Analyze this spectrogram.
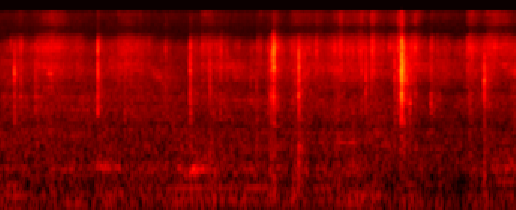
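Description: Faint crinkling of a foil sachet of ice-cream powder as it is opened and emptied over a bowl of milk, with a few soft clicks.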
